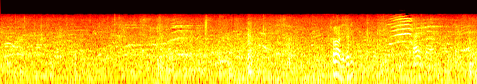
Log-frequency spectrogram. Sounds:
Speech, man speaking

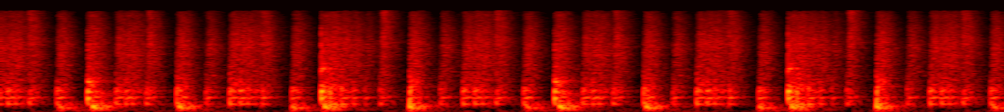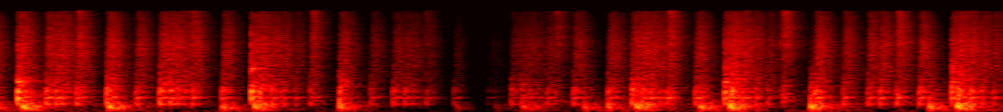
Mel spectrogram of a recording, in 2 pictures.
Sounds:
Music

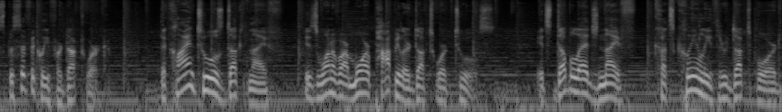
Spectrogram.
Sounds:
Speech, Music

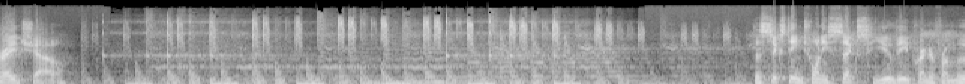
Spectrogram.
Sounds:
Speech, Music

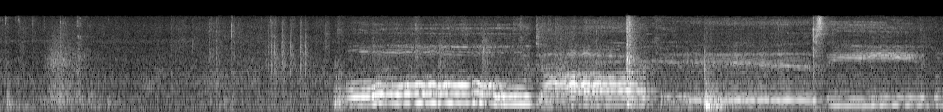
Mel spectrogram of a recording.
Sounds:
Female singing

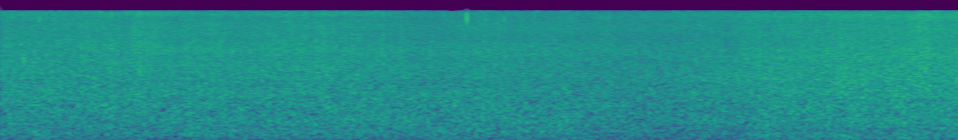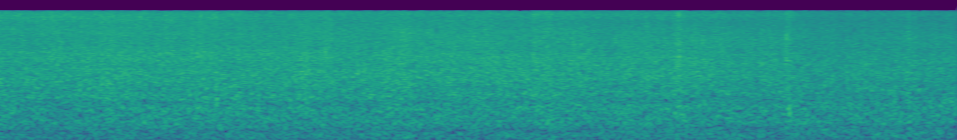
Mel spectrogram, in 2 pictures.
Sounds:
surf, Water vehicle, kayak rowing, Ocean, Rowboat

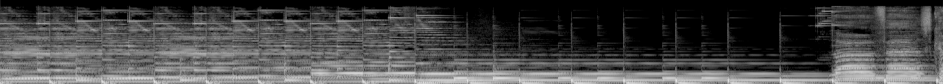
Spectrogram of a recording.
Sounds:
Tender music, Independent music, Music

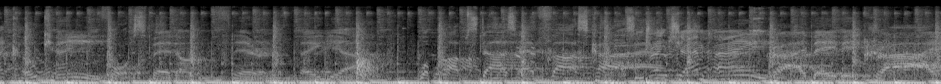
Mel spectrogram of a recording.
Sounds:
Music

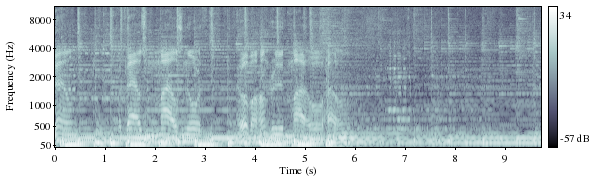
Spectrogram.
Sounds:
Music

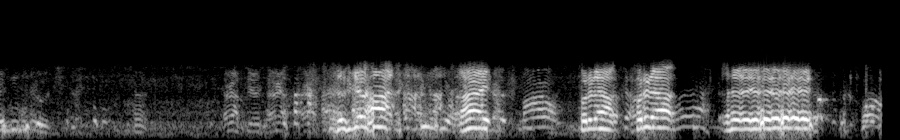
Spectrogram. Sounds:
Speech

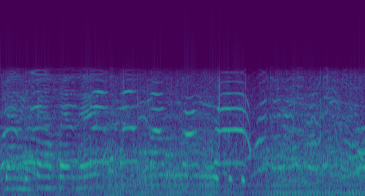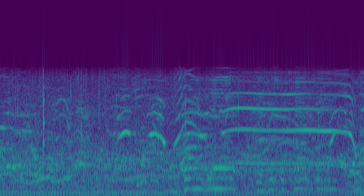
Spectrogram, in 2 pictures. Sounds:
Speech

